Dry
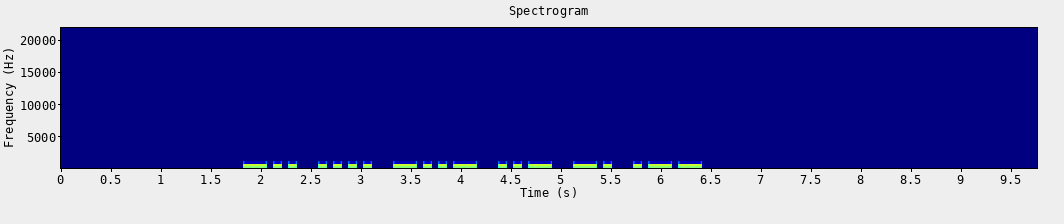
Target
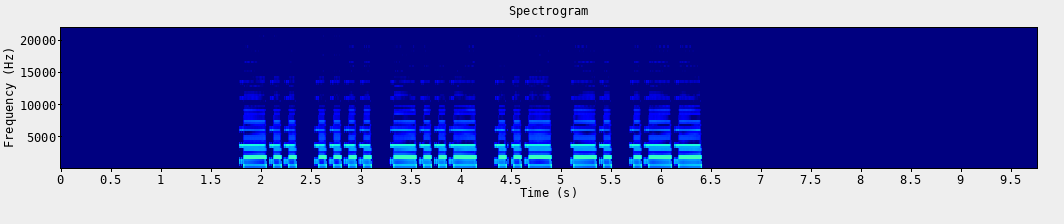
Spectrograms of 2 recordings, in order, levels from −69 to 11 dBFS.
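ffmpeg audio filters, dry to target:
-filter_complex "[0:a]equalizer=f=440:t=o:w=0.53:g=2,aeval=exprs='0.0422*(abs(mod(val(0)/0.0422+3,4)-2)-1)':c=same,asplit=2[a][b];[b]asetrate=88200,aresample=44100,atempo=0.5,volume=-5dB[c];[a][c]amix=inputs=2:normalize=0,asoftclip=type=hard:threshold=-32.5dB,volume=1.5dB"

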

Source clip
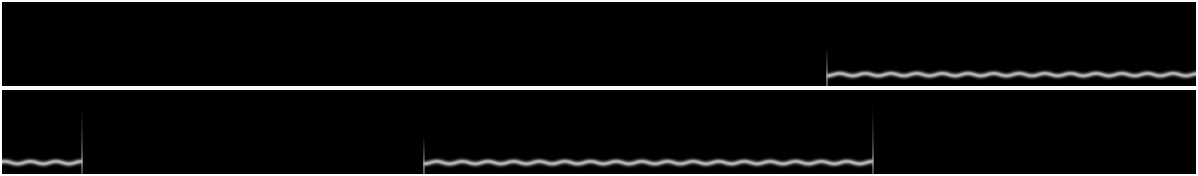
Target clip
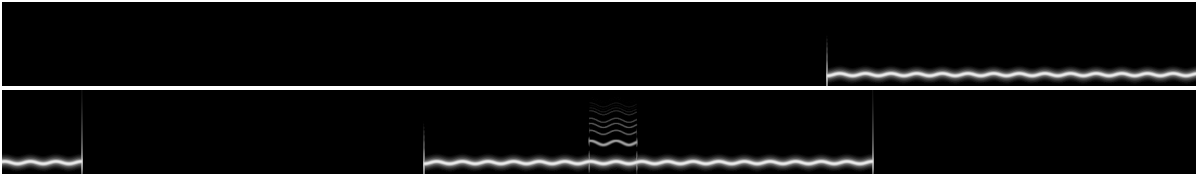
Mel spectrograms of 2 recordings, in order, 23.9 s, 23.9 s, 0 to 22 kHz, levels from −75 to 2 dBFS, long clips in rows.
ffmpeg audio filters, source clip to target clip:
-filter_complex "[0:a]asettb=1/sr,asplit=3[a][b][c];[a]atrim=end=17.814[d];[b]atrim=start=17.81:end=18.29,asetpts=PTS-STARTPTS,afade=t=in:d=0.004:c=qsin,afade=t=out:st=0.476:d=0.004:c=qsin,volume=24dB,asoftclip=hard,volume=-24dB[e];[c]atrim=start=18.286[f];[d][e]acrossfade=d=0.004:c1=hsin:c2=qsin[g];[g][f]acrossfade=d=0.004:c1=qsin:c2=hsin,equalizer=f=340:w=0.52:g=11.5,alimiter=level_in=18.5dB:limit=-1dB:release=50:level=0:latency=1,volume=-2.5dB"

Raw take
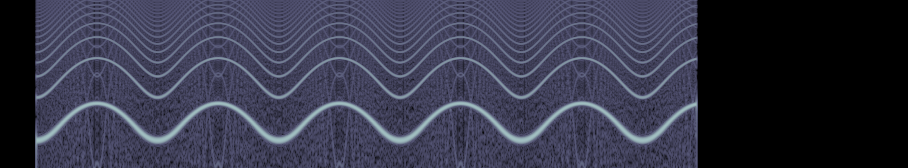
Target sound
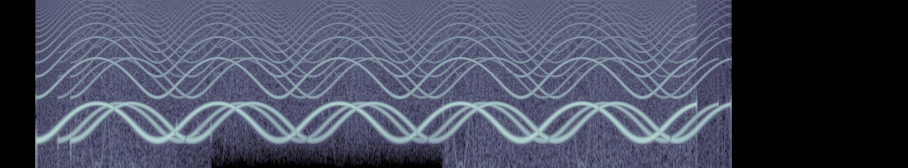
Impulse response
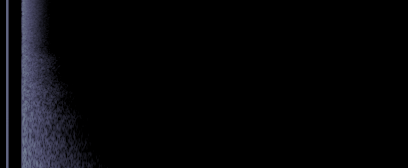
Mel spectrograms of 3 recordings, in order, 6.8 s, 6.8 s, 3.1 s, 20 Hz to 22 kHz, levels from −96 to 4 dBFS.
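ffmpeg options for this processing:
-filter_complex "[0:a]asettb=1/sr,asplit=3[a][b][c];[a]atrim=end=1.324[d];[b]atrim=start=1.32:end=3.32,asetpts=PTS-STARTPTS,afade=t=in:d=0.004:c=qsin,afade=t=out:st=1.996:d=0.004:c=qsin,highpass=1k[e];[c]atrim=start=3.316[f];[d][e]acrossfade=d=0.004:c1=hsin:c2=qsin[g];[g][f]acrossfade=d=0.004:c1=qsin:c2=hsin,aecho=1:1:163.3|256.6:0.316|0.562,volume=7dB"

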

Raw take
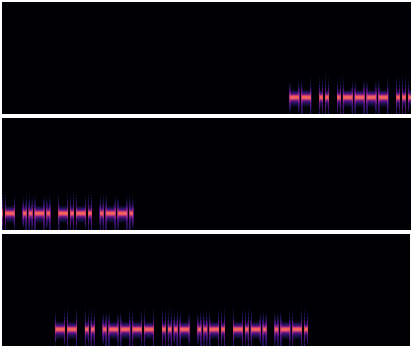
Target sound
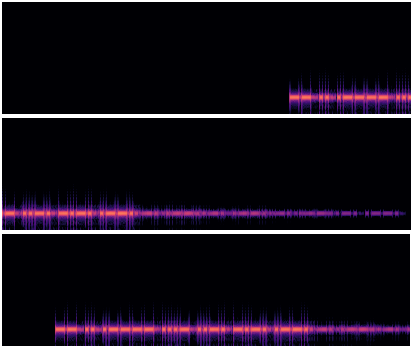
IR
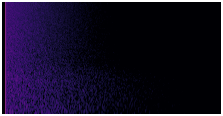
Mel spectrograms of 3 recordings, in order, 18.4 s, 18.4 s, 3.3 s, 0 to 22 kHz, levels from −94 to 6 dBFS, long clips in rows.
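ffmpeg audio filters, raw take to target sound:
-filter_complex "[0:a]aecho=1:1:995|1990|2985|3980:0.133|0.0693|0.0361|0.0188,asplit=2[a][b];[1:a]atrim=start_sample=2205,afade=t=out:st=0.16:d=0.01,atrim=end_sample=7497[c];[b][c]afir=irnorm=-1:irlink=0,volume=7dB[d];[a][d]amix=inputs=2:normalize=0,volume=-4dB"

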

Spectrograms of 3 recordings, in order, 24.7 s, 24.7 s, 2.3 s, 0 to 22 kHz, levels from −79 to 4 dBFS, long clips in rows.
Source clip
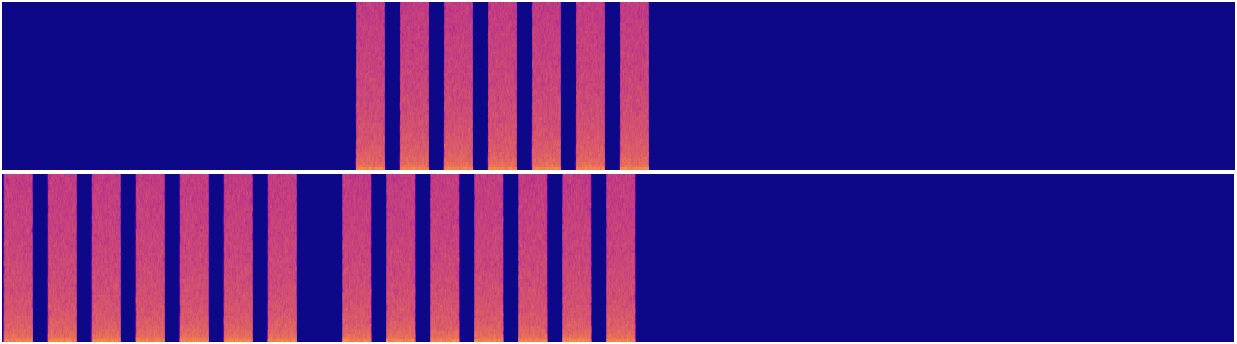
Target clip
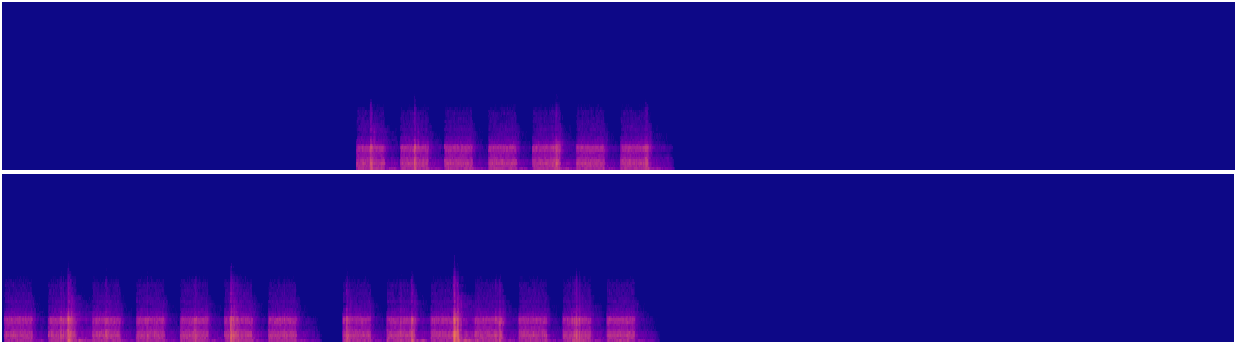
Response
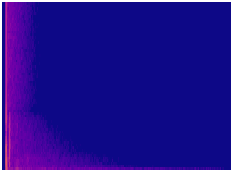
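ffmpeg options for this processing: -filter_complex "[0:a]agate=range=-45dB:threshold=-10dB:ratio=16:detection=peak,highpass=120,equalizer=f=190:t=q:w=4:g=-3,equalizer=f=460:t=q:w=4:g=-7,equalizer=f=650:t=q:w=4:g=4,equalizer=f=1.1k:t=q:w=4:g=7,equalizer=f=3k:t=q:w=4:g=9,equalizer=f=6.6k:t=q:w=4:g=-6,lowpass=f=6.9k:w=0.5412,lowpass=f=6.9k:w=1.3066[a];[1:a]atrim=start_sample=2205,afade=t=out:st=0.31:d=0.01,atrim=end_sample=14112[b];[a][b]afir=irnorm=-1:irlink=0,volume=10.5dB"

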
